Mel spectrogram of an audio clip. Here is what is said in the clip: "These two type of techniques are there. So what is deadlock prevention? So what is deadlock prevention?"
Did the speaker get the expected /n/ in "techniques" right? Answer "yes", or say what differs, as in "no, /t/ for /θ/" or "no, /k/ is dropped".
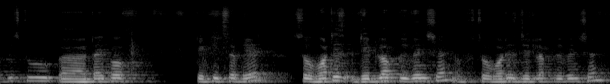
no, /n/ is dropped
